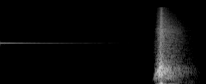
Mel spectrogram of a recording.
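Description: Sound effects of an animated like-and-subscribe graphic. A bright bell-like ding rings out and fades over the first half second, then a single short swoosh comes about one and a half seconds in.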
